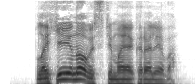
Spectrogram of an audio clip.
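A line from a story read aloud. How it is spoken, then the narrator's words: Deep bass voice. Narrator (Russian): пробасил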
